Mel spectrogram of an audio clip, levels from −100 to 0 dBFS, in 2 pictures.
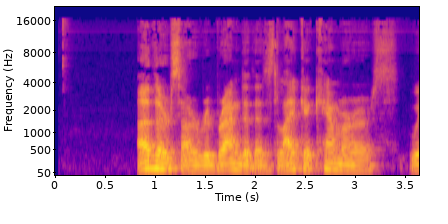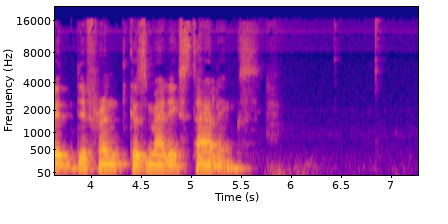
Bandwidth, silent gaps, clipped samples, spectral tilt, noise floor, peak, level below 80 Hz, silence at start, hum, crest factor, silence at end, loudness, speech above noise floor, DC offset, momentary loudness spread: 17 kHz; none; under 0.1%; -6 dB/octave; -68 dBFS; -2 dBFS; -52 dBFS; 0.8 s; none; 20 dB; 1.65 s; -19 LUFS; 50 dB; under 0.1%; 13 LU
